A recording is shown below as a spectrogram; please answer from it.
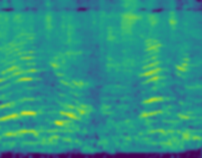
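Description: Several people talking at once, women's and children's voices overlapping in a crowded room.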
